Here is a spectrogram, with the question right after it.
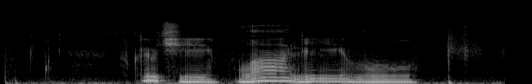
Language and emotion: Russian, sad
